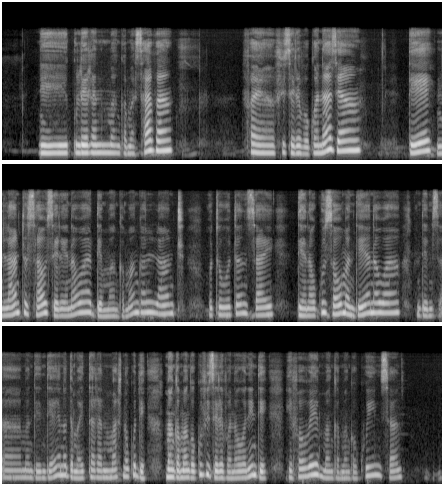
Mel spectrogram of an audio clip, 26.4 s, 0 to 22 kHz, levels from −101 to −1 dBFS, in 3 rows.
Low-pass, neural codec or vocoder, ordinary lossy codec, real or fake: 10.8 kHz; none; none; real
